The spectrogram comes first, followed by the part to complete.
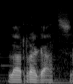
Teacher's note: you can tell I'm Sicilian because I double the R.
